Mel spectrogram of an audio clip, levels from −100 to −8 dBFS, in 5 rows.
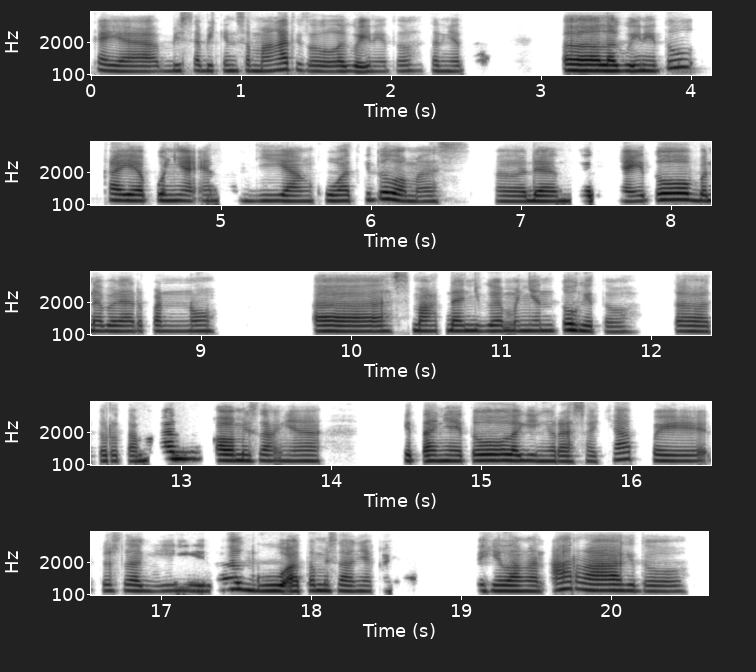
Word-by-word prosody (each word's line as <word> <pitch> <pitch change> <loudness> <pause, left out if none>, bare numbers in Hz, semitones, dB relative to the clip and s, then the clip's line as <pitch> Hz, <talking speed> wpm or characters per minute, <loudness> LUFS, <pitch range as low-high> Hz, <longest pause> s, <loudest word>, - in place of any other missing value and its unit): kayak 205 -4 -3
bisa 225 +1 -8
bikin 225 +1 -6
semangat, 225 +3 -1
gitu 215 -3 -7
lagu 205 0 -2
ini 200 +1 -8
tuh, 220 +1 -11
ternyata, 210 +1 -10 0.6
eee, 230 -1 +9
lagu 220 0 +5
ini 225 +1 +1
tuh 355 +5 -4 0.2
kayak 235 -2 +3
punya 230 -2 0
energi 225 0 -7
yang 215 0 -2
kuat 225 -1 -1
gitu 255 +3 -1
loh, 250 - +6
Mas, 205 0 -7 0.3
eee, 205 -1 -3
dan 210 -1 +3
vibe-nya 210 -1 -4
itu 250 +3 +1 0.2
benar-benar 215 -2 -1
penuh, 215 0 -6 0.7
eee, 210 -1 +2
semangat 220 -2 -4
dan 220 0 +1
juga 220 0 -2
menyentuh 225 +2 +1
gitu, 205 -2 -4 0.5
eee, 210 -1 -1
terutama 220 0 -4
kan 300 0 +7 0.2
kalo 235 -1 +7
misalnya 225 -1 -2 0.6
kitanya 225 0 +1
itu 230 - -3 0.2
lagi 230 0 +3
ngerasa 210 -1 -4
capek, 230 -6 -3
terus 230 -2 -9
lagi 220 0 -3
lagu 240 -5 +2
atau 215 - -1
misalnya 220 -2 -2
kayak 255 - -19 0.5
kehilangan 215 -2 +1
arah, 250 -4 +4
gitu, 210 -2 -5
220 Hz, 150 wpm, -21 LUFS, 215-230 Hz, 0.7 s, eee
